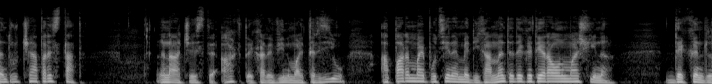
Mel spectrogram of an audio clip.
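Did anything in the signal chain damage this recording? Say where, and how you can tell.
Yes. From 2.02 to 3.10 s the speech abruptly slows by about 5.8% and drops roughly 103 cents, about a semitone, then snaps back to normal speed and pitch. This is a drift correction step, likely at the driver or buffer stage, where clock-matching software shifted the playback rate in one jump to rebalance its buffer. Unlike wow or flutter, the offset is constant rather than wavering, and it starts and ends suddenly instead of gliding.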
